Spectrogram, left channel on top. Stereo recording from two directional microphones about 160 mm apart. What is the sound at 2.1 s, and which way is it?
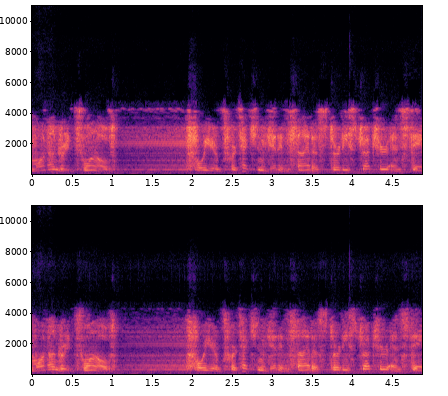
Speech, 30° right (ahead or behind).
